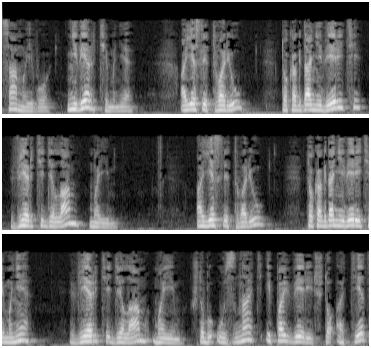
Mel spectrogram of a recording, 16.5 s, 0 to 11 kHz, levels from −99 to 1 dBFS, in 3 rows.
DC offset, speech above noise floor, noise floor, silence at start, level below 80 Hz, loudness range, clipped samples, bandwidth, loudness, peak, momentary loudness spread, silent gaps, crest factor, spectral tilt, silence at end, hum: under 0.1%; 36 dB; -55 dBFS; 0 s; -52 dBFS; 4 LU; under 0.1%; 6.6 kHz; -19 LUFS; -2 dBFS; 13 LU; none; 18 dB; -7 dB/octave; 0.05 s; none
